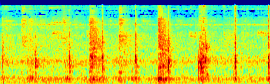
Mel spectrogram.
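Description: Sharp metallic clacks ring out from a machine.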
